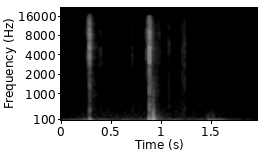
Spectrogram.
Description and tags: this is the sound of a (butane gas) lighter, with a crackling noise in the end.
fire, flame, flintstone, gas, lighter, propane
